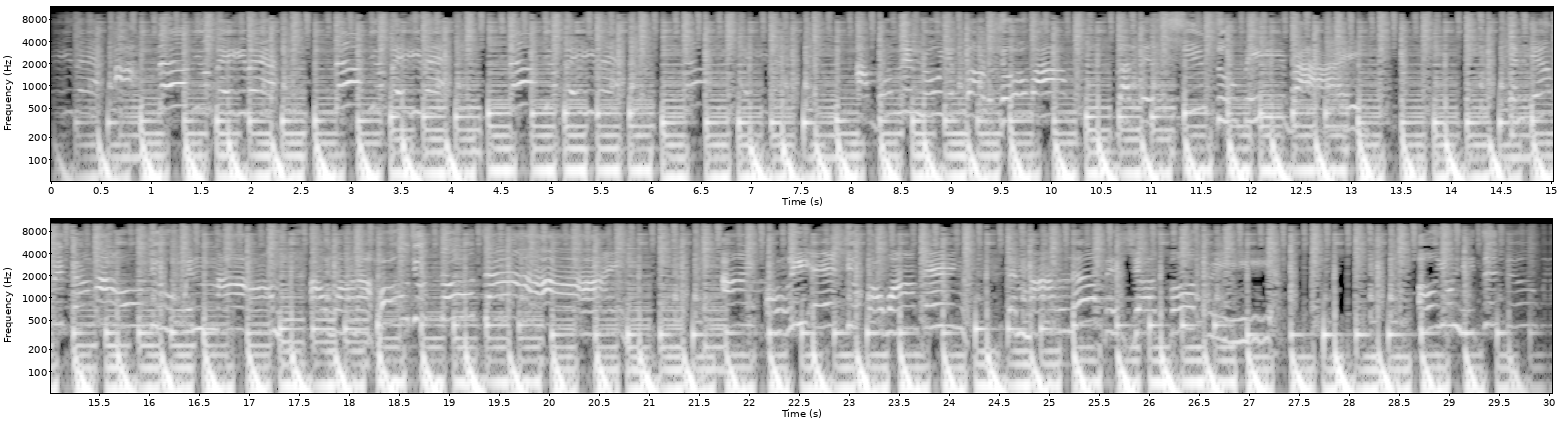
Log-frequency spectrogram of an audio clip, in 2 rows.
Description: Bassline House at 141 bpm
